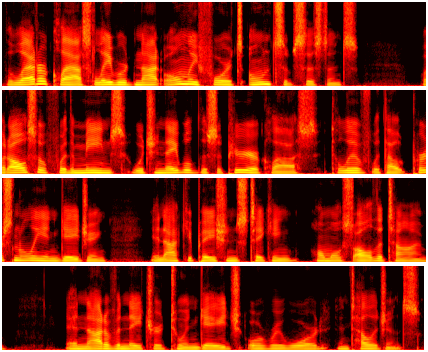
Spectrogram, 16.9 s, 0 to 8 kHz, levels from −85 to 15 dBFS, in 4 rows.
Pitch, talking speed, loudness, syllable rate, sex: 170 Hz, 150 wpm, -19 LUFS, 5.0 syllables/s, female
